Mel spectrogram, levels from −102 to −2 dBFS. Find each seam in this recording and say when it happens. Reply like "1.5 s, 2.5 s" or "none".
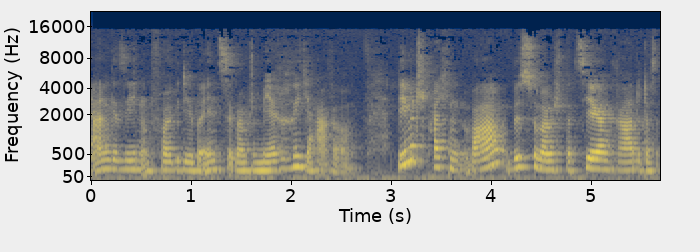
1.6 s, 3.0 s, 4.1 s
